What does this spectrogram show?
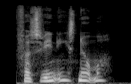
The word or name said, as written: forsvindingsnummer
